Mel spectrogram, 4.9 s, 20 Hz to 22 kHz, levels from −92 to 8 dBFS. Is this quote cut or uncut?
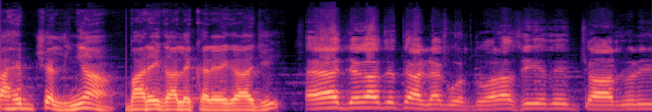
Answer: cut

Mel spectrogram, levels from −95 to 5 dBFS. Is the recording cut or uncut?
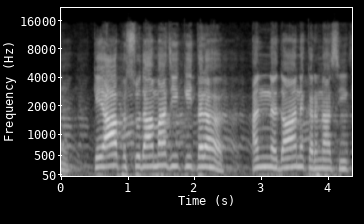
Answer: uncut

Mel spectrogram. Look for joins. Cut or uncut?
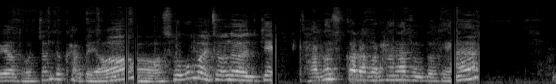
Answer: cut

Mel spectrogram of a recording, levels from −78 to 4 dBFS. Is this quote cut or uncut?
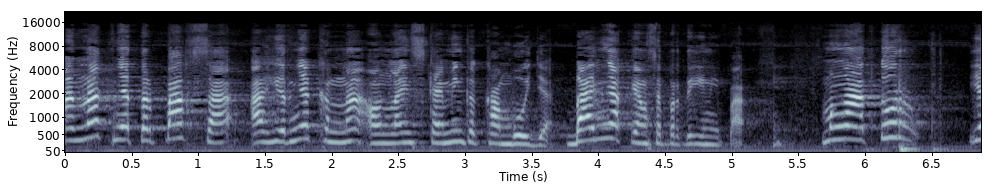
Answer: cut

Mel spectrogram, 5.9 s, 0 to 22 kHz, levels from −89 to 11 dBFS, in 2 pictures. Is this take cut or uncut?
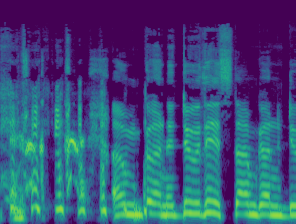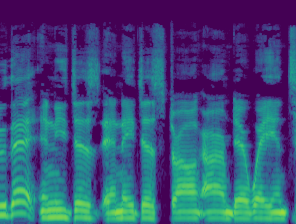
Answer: uncut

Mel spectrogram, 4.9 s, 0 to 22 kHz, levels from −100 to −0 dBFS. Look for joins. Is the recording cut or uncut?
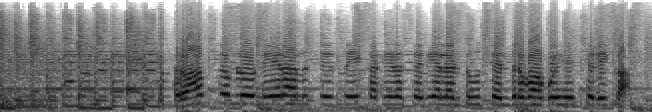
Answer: cut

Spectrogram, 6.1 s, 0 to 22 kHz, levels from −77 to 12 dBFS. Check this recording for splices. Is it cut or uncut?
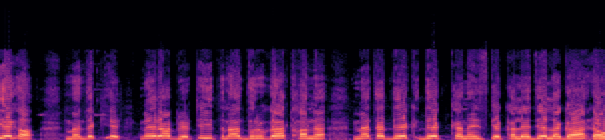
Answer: uncut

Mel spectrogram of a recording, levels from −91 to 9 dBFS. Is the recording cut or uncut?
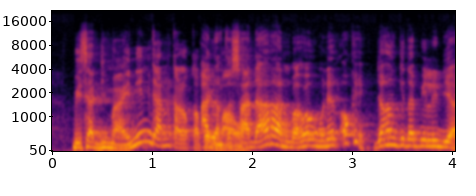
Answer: uncut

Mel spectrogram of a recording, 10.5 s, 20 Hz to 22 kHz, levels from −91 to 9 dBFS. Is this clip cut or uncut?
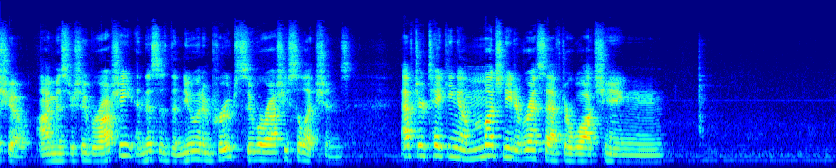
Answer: cut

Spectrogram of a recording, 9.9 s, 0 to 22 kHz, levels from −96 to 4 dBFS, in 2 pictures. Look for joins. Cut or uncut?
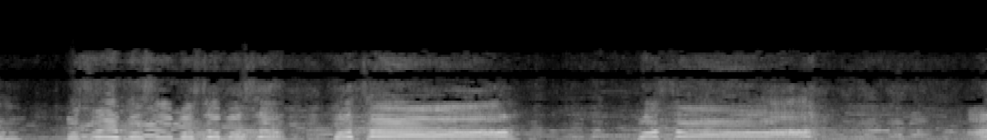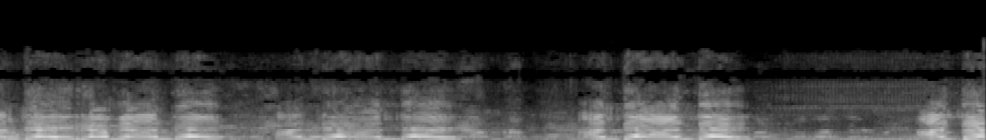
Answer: uncut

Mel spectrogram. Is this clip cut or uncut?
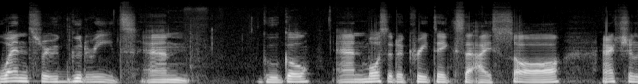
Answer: uncut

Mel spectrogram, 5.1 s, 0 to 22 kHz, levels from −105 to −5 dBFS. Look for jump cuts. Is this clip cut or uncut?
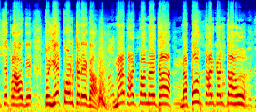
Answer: cut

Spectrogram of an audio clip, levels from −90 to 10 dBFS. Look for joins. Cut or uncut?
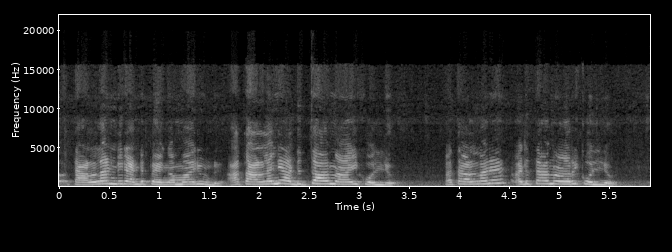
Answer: uncut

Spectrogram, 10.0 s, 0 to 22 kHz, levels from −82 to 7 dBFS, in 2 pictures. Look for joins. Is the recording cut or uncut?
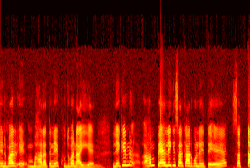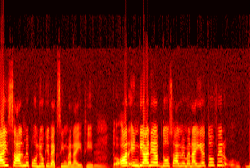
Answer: uncut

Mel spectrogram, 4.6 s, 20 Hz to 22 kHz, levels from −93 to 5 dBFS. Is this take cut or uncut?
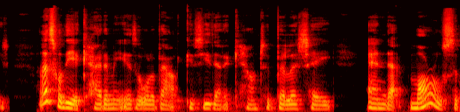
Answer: cut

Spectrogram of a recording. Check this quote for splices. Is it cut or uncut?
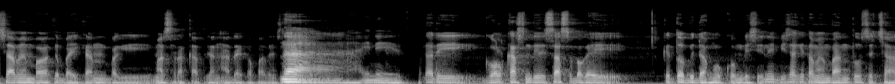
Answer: cut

